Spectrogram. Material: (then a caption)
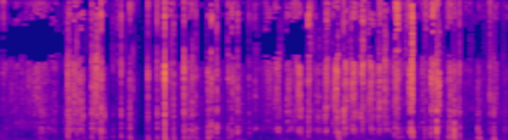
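Cardboard. Fingertips and nails tap, scratch and grip the faces of a small, hollow, red printed cardboard product box. A quick, irregular run of dry, bright taps and scratchy scrapes follows, each dying away almost at once with little low end.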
